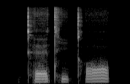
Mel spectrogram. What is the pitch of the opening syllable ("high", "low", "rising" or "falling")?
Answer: rising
